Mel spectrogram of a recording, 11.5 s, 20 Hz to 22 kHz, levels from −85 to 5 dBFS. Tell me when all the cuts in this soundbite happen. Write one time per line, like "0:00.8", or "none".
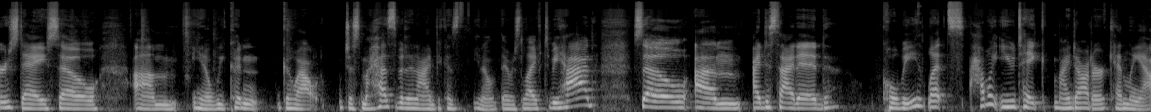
none

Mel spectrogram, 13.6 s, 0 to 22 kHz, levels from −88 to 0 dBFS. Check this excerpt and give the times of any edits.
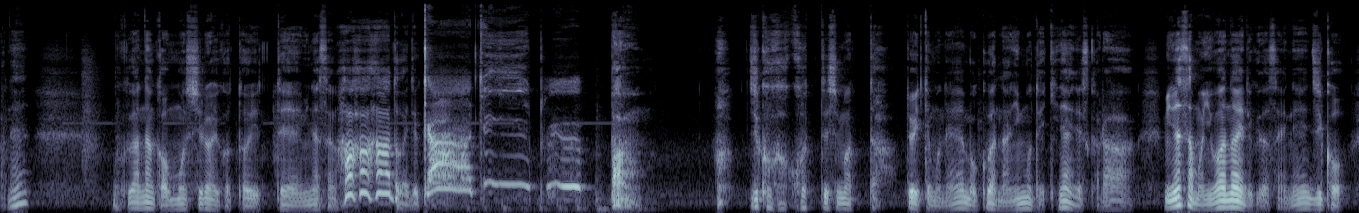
0:07.4
0:09.0

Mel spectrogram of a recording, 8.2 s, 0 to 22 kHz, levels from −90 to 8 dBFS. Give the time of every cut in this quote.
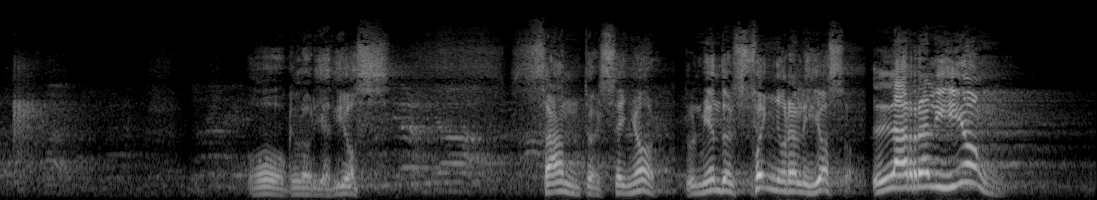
0:05.1
0:06.5

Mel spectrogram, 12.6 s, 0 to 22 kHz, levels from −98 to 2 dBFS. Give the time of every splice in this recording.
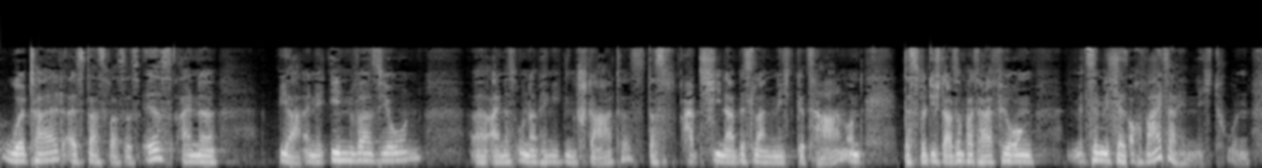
0:03.0
0:11.3

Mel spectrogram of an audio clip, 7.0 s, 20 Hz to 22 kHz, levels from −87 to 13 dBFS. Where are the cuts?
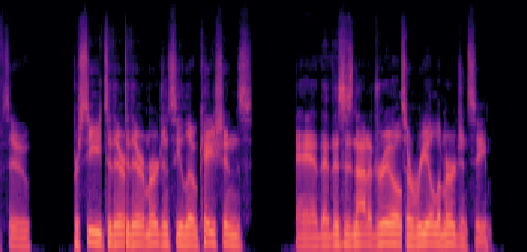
0:01.7
0:05.3

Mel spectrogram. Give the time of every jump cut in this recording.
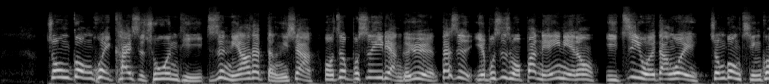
0:03.2
0:06.0

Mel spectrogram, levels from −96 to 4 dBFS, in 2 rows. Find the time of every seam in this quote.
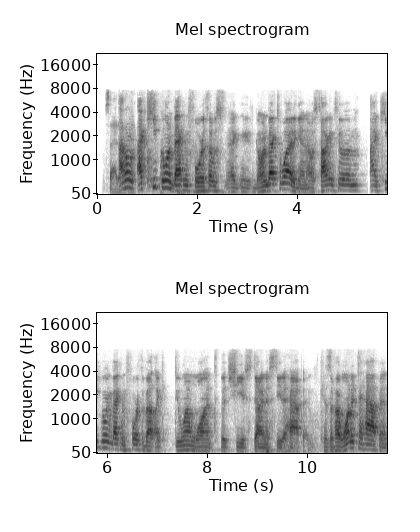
0:05.4

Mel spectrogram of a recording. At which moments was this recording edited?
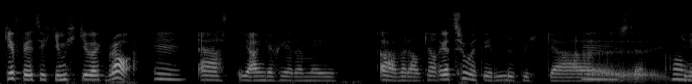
0:01.0
0:02.4
0:03.6
0:04.2
0:05.2

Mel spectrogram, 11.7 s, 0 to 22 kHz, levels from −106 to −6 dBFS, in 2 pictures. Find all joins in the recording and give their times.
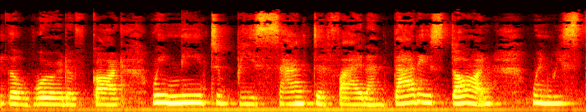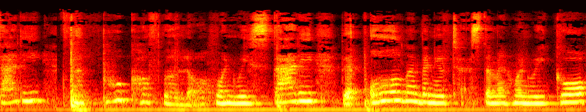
0:06.4

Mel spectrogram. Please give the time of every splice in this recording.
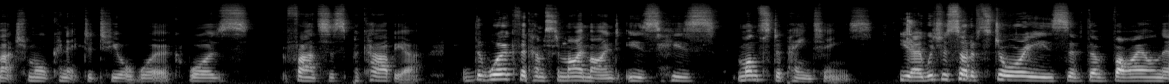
0:05.3

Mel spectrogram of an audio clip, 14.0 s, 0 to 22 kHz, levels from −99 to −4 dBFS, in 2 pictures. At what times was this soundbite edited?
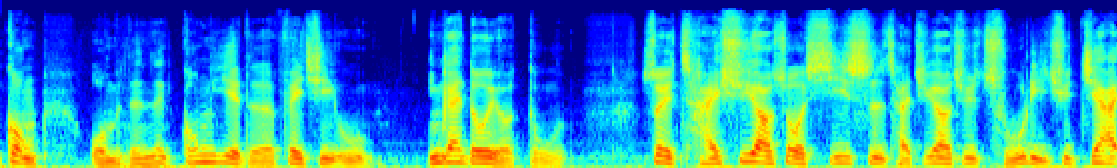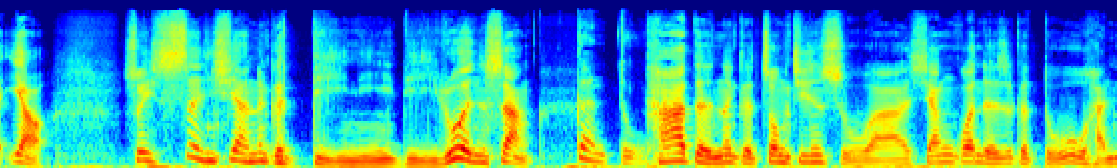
none

